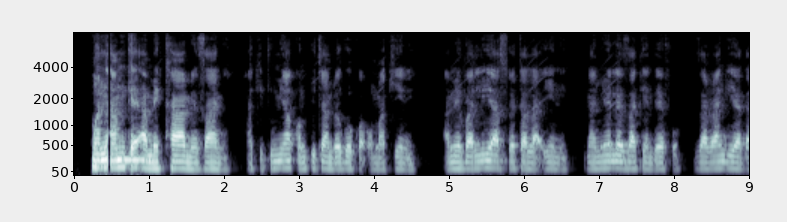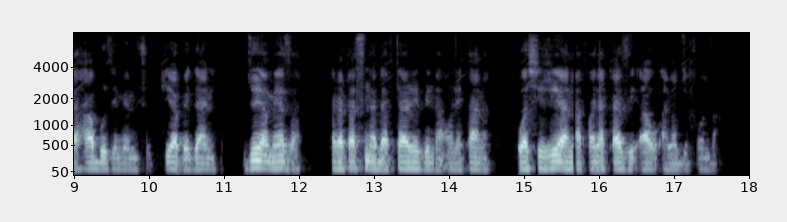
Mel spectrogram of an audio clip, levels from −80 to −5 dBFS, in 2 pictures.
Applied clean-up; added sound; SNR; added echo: neural mask model Resemble Enhance denoiser.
